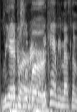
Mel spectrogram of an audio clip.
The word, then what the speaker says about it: Leandris Liburd: Leandris Liburd. Did I pronounce that right? Yep. No, it's not fine. No, what is it? Leandris Liburd. Leandris Liburd.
